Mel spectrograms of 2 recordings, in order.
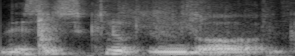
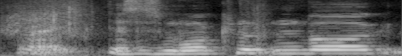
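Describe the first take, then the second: First: Knuthenborg said with a German accent, hard k-nuten-borg; lower, mock-German reading of Knuthenborg. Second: Said in the usual way. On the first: Real, not acted. Sorting zoo maps, names the park in a German accent. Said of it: "with such a German accent". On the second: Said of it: "I don't feel like I should be saying that".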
